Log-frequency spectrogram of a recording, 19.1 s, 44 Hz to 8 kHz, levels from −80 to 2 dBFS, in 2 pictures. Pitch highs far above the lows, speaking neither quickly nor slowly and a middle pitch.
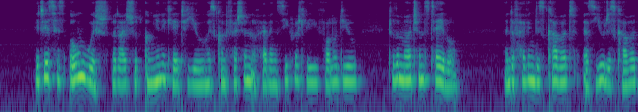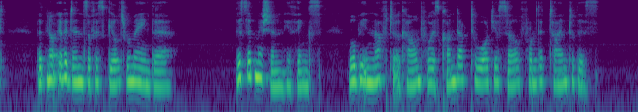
No: narrow, 2.6 semitones; average, 175 wpm; medium, 175 Hz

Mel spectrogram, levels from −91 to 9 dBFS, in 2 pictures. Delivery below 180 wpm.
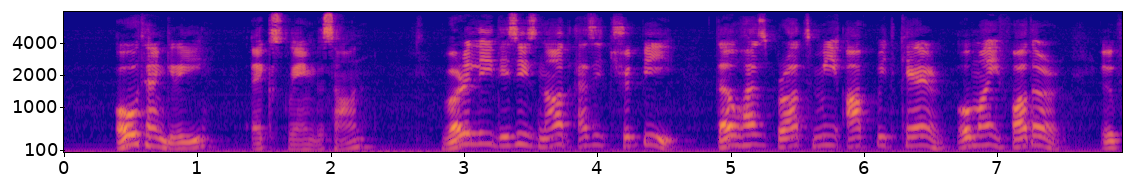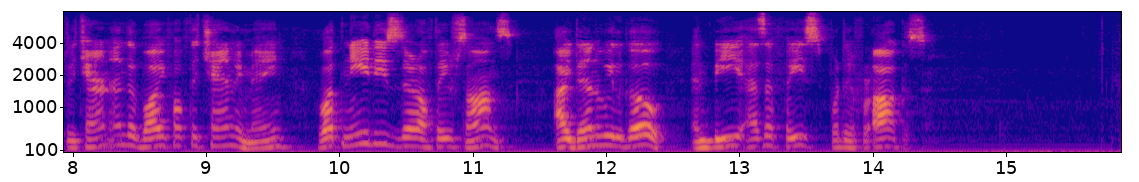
No: average, 195 wpm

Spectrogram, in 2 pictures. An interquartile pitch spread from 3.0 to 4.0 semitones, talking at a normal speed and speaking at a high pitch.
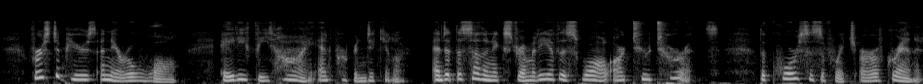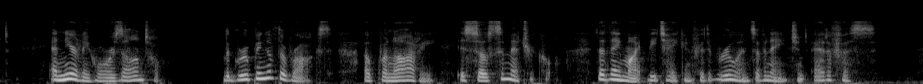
No: average, 4.4 semitones; average, 170 wpm; high, 195 Hz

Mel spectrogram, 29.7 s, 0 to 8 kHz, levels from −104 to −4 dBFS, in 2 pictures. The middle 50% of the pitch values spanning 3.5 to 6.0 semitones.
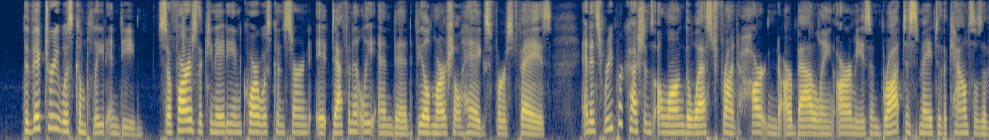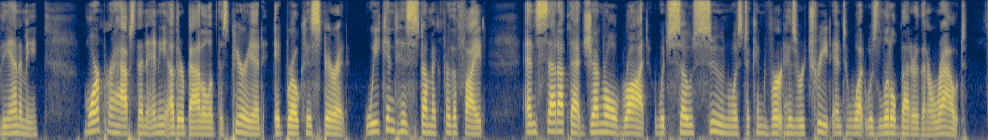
No: average, 2.9 semitones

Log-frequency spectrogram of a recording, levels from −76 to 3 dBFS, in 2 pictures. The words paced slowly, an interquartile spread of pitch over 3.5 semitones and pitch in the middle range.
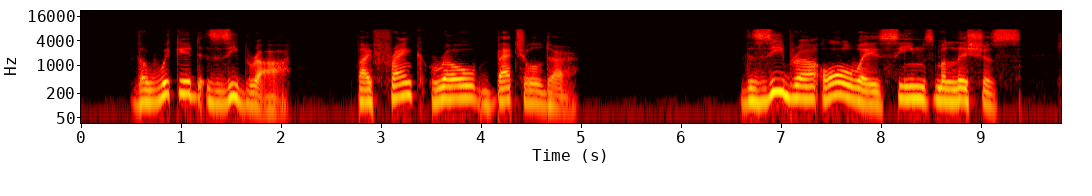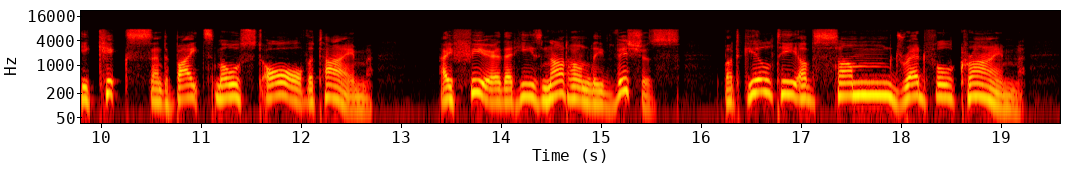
Yes: slow, 100 wpm; wide, 5.6 semitones; medium, 145 Hz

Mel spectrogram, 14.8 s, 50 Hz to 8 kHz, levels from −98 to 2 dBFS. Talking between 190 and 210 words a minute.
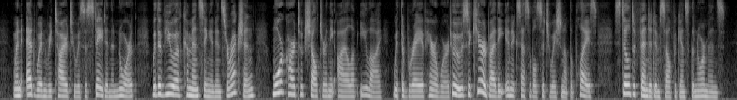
No: average, 175 wpm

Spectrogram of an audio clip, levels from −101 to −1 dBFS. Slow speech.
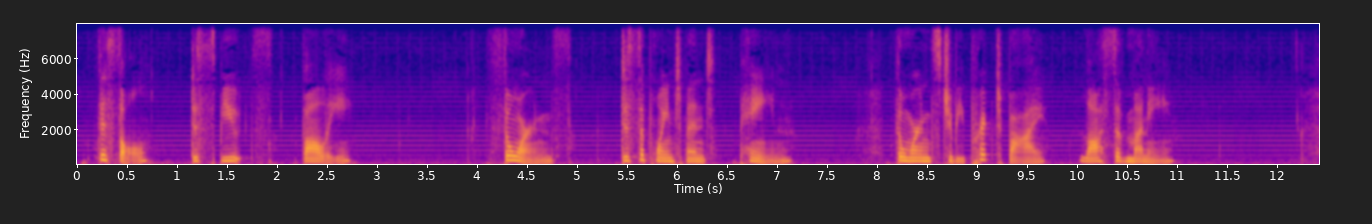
Yes: slow, 65 wpm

